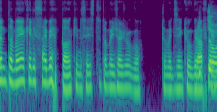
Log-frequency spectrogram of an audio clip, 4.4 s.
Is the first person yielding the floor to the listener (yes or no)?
yes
